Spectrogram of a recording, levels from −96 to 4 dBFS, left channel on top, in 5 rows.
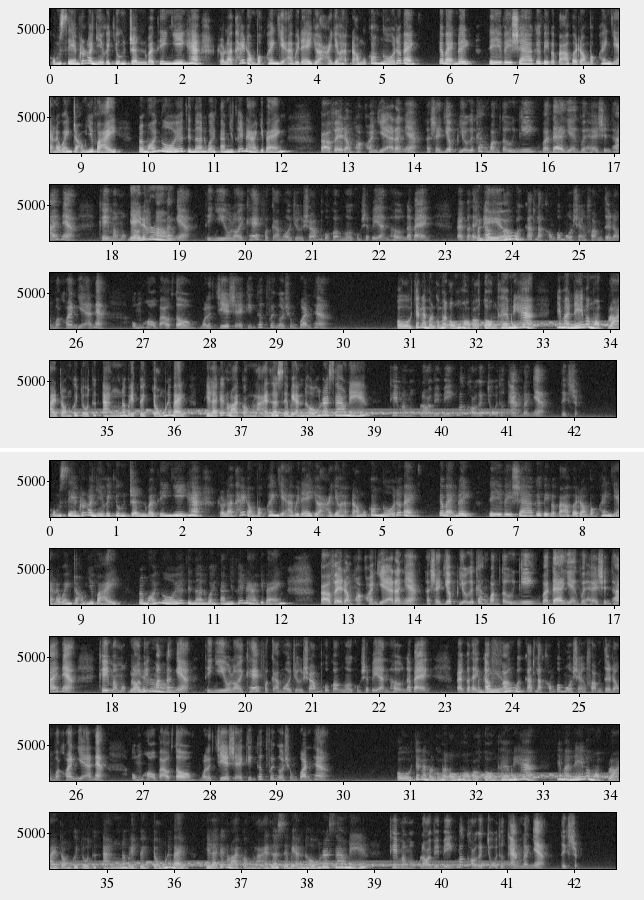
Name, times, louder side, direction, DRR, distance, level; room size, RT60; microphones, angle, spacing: voice 1, 0.0-5.5 5.8-6.3 6.6-9.5 9.9-12.1 18.3-18.9 23.5-24.0 30.8-32.9 33.2-36.2 36.5-38.9, left 4 dB, 85° left, 0.8 m, -20 dB
voice 2, 12.1-29.8 39.2-42.0, right 4 dB, 35° right, 0.8 m, -31 dB
sound 1, 31.2-41.2, left 2 dB, 20° left, 3.0 m, -32 dB
6.7 x 5.9 x 7.2 m
head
